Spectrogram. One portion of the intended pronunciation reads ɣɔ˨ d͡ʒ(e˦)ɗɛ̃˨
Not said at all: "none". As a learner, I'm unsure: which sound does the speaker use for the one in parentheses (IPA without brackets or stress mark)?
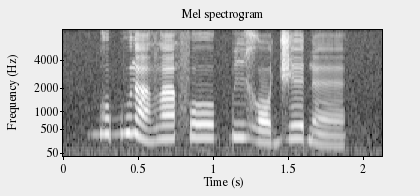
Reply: e˦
